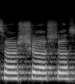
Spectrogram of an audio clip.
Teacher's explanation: जब हम इनको बोलते हैं स श श श, सीटी जैसी ध्वनि निकलती है, इसलिए इसको ऊष्म, क्योंकि इसमें घर्षण ज़्यादा होता है, ऊष्मा की तरह। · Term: ऊष्म व्यंजन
